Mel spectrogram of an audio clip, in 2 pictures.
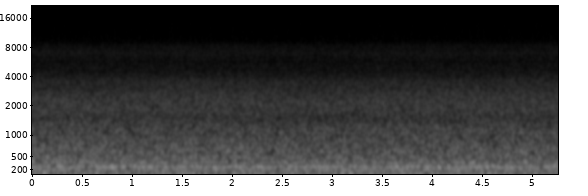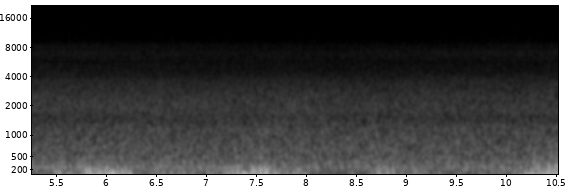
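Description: Wind buffeting the microphone in low gusts about six and seven and a half seconds in, over a steady rushing hiss.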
